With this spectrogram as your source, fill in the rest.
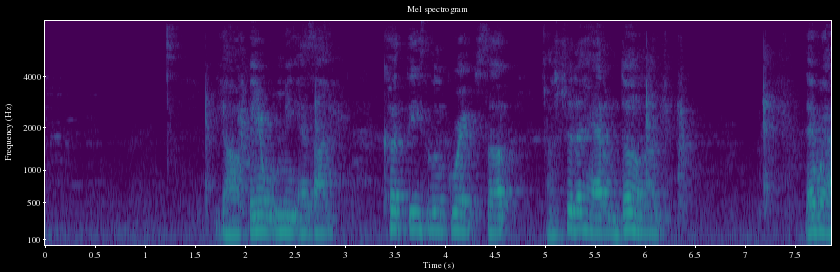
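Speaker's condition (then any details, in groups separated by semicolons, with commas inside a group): No condition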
